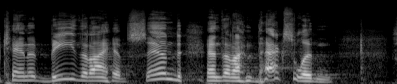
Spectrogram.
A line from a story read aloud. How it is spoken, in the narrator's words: Alarmed, he stopped his horse and exclaimed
